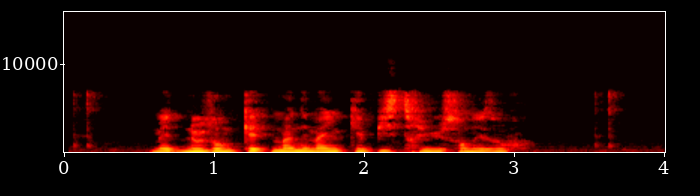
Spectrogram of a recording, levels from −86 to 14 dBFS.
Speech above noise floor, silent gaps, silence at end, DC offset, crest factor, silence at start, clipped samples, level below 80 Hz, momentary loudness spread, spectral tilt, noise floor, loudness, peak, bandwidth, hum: 41 dB; none; 1 s; under 0.1%; 18 dB; 0.6 s; under 0.1%; -54 dBFS; 9 LU; -7 dB/octave; -67 dBFS; -27 LUFS; -10 dBFS; 7.4 kHz; none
